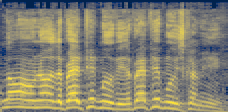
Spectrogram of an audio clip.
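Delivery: high-pitched, hammed-up moviegoer; overexcited fan, played for laughs; mock excitement. Mock thrill at the next movie.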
